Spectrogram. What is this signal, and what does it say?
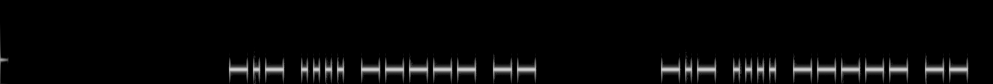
Morse code, heard as a keyed tone, about 21 wpm, 700 Hz. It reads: KH0M KH0M
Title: USA Call Signs - 4 Characters - Repeated 2x - 20wpm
